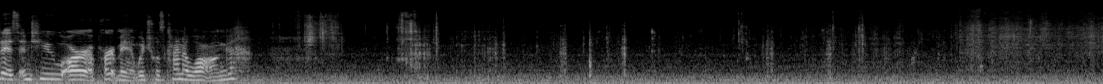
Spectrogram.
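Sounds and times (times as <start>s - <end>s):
low car hum: 0.0s - 11.0s
chewing with soft crunches: 2.8s - 9.6s.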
